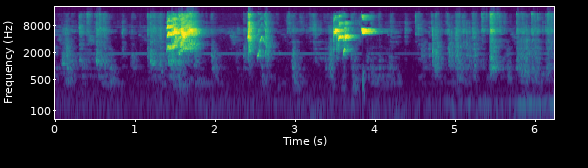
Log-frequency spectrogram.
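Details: Morning in a small colony aviary of lovebirds, including masked and Fischer's birds kept for breeding; sharp, harsh squawks burst out irregularly among softer twittering, with short pauses between outbursts.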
